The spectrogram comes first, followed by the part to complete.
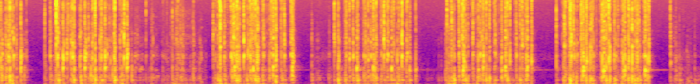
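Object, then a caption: Plastic mechanical keyboard. Fingertips type on a low-profile mechanical keyboard with white, grey, navy, red and yellow plastic keycaps, resting on a white desk between two microphones. Bursts of rapid, dry clacking alternate with brief pauses, each keystroke short and deep-bodied with little ring.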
